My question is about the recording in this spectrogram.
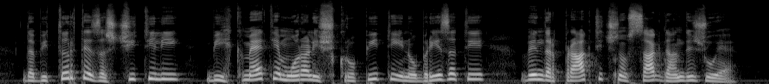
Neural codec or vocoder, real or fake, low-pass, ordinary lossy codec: none; real; none; none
